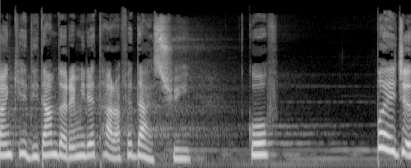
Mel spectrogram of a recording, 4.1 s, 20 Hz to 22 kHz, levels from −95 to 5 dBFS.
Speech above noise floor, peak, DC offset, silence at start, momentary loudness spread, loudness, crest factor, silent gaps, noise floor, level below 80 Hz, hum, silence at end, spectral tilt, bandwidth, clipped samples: 29 dB; -2 dBFS; under 0.1%; 0 s; 7 LU; -17 LUFS; 18 dB; none; -46 dBFS; -62 dBFS; none; 0 s; -3.5 dB/octave; 18 kHz; under 0.1%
